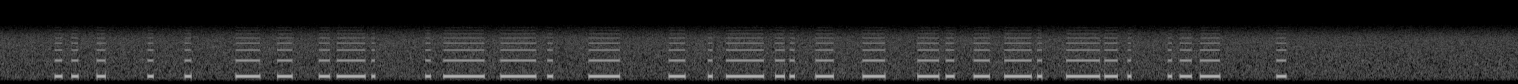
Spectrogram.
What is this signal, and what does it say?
Beeps of irregular length. There is no code.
